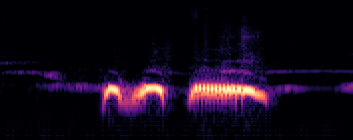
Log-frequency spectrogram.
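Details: A single phrase from a spotted dove of the rare Vietnamese 'thổ' voice type: a dipping, wavering coo followed by one long, smooth, slightly falling coo, clear and close.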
